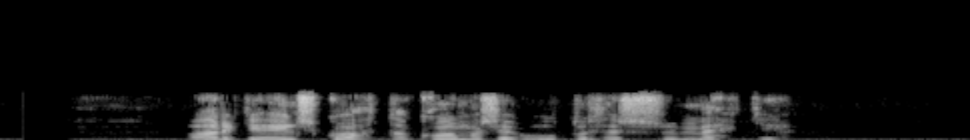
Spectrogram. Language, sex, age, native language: Icelandic, male, 40-49, Icelandic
